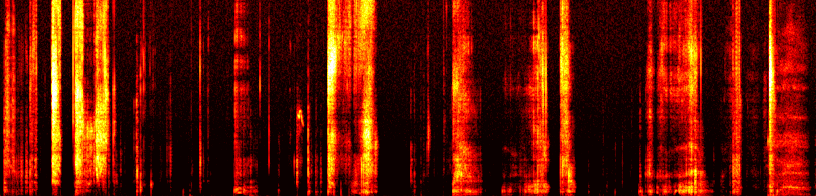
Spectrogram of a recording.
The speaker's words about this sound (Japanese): それではいただきます。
